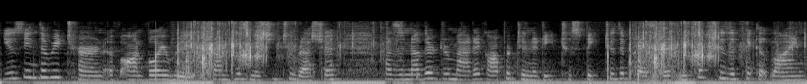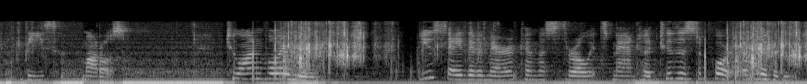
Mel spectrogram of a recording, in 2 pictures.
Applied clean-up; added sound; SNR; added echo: none; Crumpling, crinkling; 3 dB; reverberation time 1.7 s.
